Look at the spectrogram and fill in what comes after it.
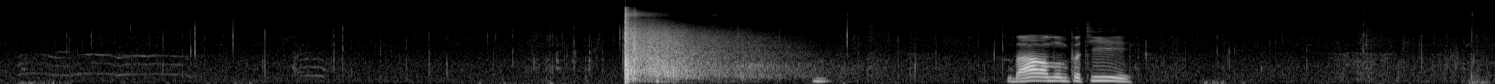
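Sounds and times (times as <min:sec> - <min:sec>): rifle shot with echo: 0:06.2 - 0:08.4.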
